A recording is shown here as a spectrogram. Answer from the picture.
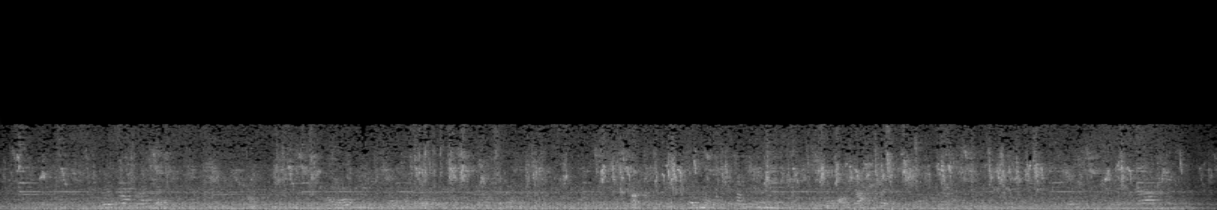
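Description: Small birds chirp and twitter continuously by the Beijing-Hangzhou Grand Canal on a breezy morning, their quick high calls scattered over a steady, dense wash of outdoor background noise for the whole stretch.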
